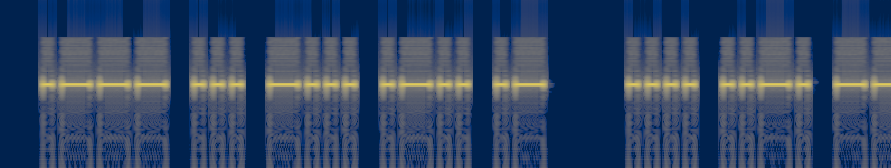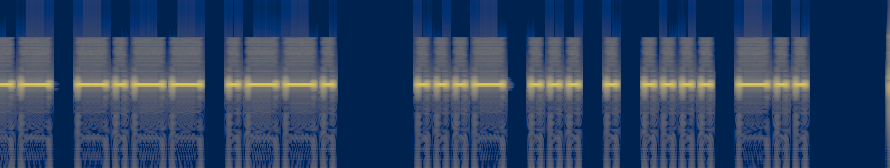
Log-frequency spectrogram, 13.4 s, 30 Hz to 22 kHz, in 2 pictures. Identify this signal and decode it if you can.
Morse code, heard as a keyed tone, about 17 wpm, 800 Hz. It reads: JSBLA HFOYP VSEHD
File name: cours-du-lundi files / cours-1587-texte-chiffre-vitesse-16MPM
